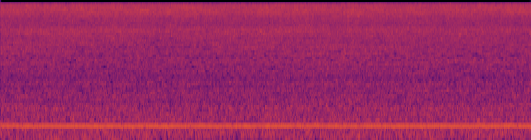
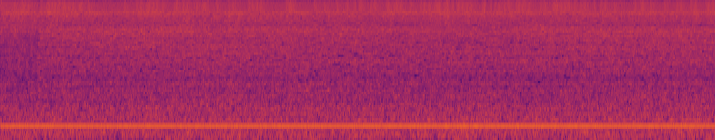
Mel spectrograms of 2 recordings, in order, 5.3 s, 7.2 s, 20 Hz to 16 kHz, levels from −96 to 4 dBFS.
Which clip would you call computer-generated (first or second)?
first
